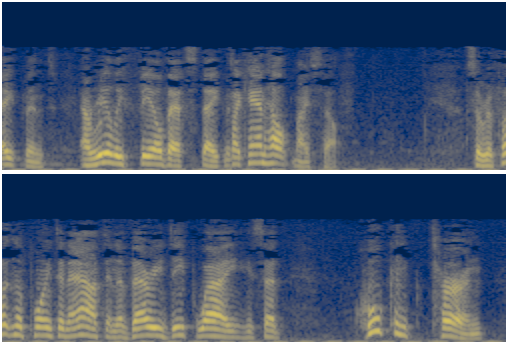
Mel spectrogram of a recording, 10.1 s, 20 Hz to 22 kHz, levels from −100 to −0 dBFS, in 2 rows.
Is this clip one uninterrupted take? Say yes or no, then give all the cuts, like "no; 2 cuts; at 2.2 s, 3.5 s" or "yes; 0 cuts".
no; 1 cut; at 2.3 s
